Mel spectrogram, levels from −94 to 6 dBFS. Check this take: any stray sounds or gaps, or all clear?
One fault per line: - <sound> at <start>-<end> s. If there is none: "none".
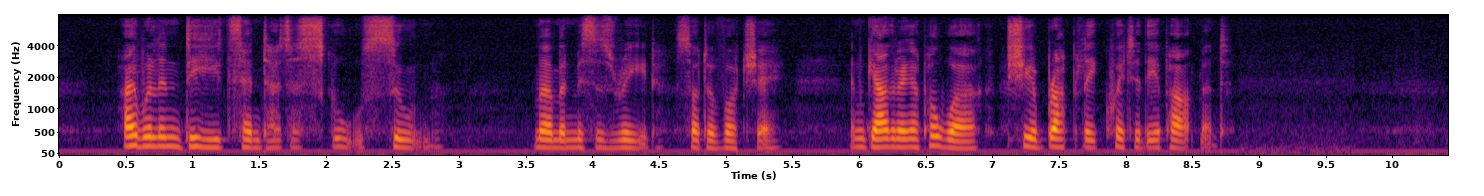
none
